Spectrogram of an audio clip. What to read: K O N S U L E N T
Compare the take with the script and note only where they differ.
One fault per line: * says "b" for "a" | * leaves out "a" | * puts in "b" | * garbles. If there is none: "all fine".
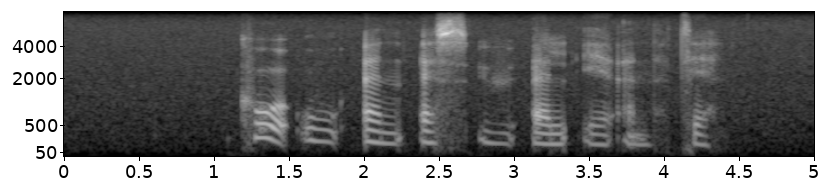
all fine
